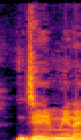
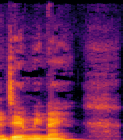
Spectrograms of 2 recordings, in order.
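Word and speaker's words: Gemini: এম আই এন আই জেমিনা এটা অনেকে জেমি উচ্চারণ করে এটা সে উচ্চারণ হবে জেমিনাই তো আপনি চার্চে ক্লিক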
